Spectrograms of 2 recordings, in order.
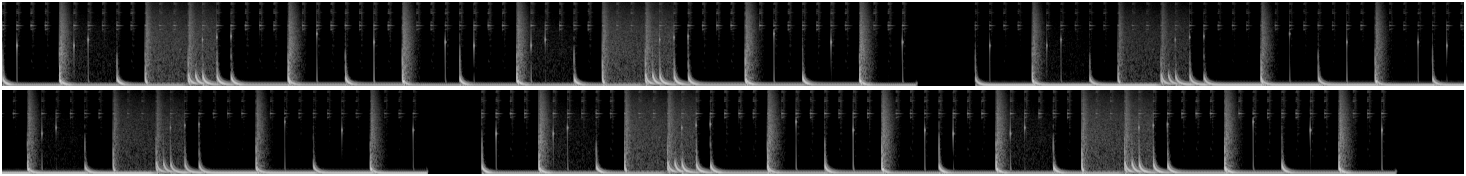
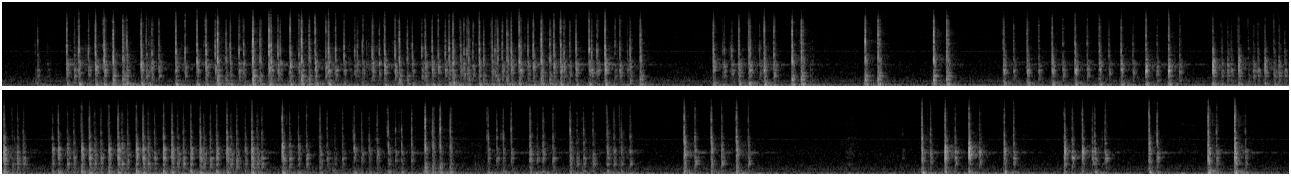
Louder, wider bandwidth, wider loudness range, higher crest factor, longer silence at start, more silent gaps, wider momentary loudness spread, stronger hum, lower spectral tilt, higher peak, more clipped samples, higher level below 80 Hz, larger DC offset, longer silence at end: first, -23 LUFS vs -34 LUFS; first, over 20 kHz vs 17 kHz; second, 2 LU vs 7 LU; second, 18 dB vs 34 dB; about the same, 0 s vs 0 s; neither; second, 9 LU vs 18 LU; neither; first, -5.5 dB/octave vs -2.5 dB/octave; about the same, -4 dBFS vs -2 dBFS; neither; first, -26 dBFS vs -46 dBFS; neither; first, 0.65 s vs 0 s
